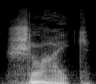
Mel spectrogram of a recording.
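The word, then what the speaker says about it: Schleich: Google that how do you say this one schlik schlik is how you say it schlik and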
